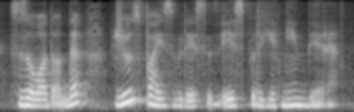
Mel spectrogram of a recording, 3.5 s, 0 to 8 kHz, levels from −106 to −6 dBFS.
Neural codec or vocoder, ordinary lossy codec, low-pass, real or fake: codec, 16 kHz, 0.9 kbps, LongCat-Audio-Codec; none; none; fake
